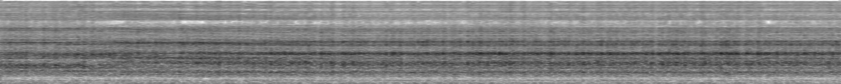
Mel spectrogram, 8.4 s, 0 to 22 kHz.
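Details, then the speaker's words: Polymer surge arrester in a variac-ramped test toward the 14.4 kV test voltage: a constant harsh buzzing crackle at an even level. The arrester is causing RF interference; the noise started at 6.7 kV. "that noise started at 6.7 KV at 14-4 we're going to ramp that up to 14-4 right now which is what how we found it yesterday"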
